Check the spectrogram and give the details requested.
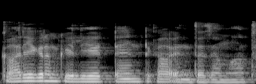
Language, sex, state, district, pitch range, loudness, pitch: Hindi, male, Punjab, Kapurthala, 110-135 Hz, -17 LUFS, 130 Hz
